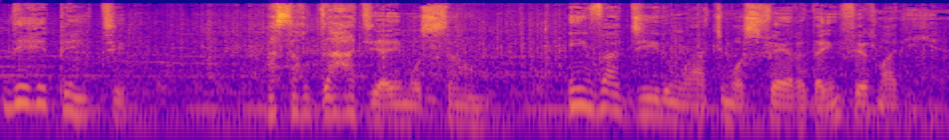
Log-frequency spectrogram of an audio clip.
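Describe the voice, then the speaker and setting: Casting: formal male storyteller for radio drama, medium pitch, clear musical score behind. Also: big pitch swings, a little slow, over music. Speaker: narrator. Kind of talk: scripted radio drama narration.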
